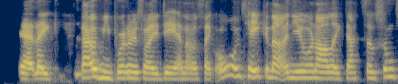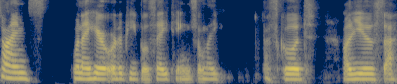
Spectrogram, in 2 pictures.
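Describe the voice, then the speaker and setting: A woman with an Irish accent, medium in pitch, at a very fast pace. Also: ordinary pitch variation. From Ireland. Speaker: graphic designer. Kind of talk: podcast interview answer.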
